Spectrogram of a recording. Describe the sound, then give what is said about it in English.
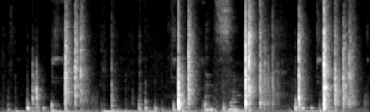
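Dice clatter across a hard tabletop in a quick, uneven run of sharp clicks and taps, rolled for a Guiding Bolt spell attack in a tabletop role-playing game, with a low steady hum and faint voices in the background. “It's a very gentle dice.”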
